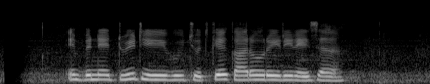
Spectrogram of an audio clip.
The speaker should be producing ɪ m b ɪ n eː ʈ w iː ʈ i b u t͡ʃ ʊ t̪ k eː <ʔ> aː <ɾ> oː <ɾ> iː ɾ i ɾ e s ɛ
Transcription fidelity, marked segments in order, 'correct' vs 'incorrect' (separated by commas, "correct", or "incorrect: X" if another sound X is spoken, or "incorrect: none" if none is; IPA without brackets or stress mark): incorrect: k, correct, correct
